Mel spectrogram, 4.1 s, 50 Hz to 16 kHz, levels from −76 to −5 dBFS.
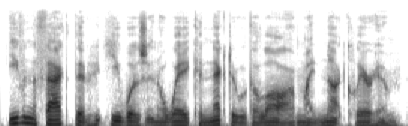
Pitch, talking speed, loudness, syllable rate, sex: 95 Hz, 250 wpm, -20 LUFS, 5.1 syllables/s, male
